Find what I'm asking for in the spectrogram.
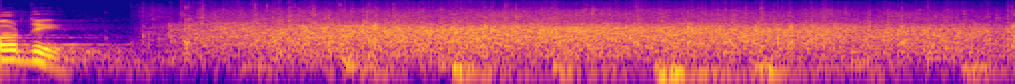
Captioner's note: applause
